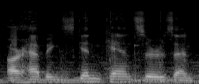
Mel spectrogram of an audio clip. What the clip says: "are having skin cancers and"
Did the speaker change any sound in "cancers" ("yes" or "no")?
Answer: no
